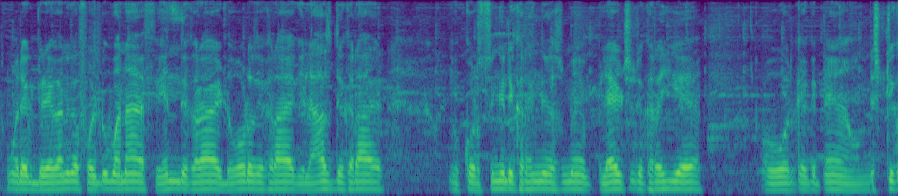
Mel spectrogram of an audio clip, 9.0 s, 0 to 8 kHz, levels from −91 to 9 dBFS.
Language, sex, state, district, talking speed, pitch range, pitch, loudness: Hindi, male, Chhattisgarh, Sukma, 245 wpm, 110-115 Hz, 110 Hz, -18 LUFS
